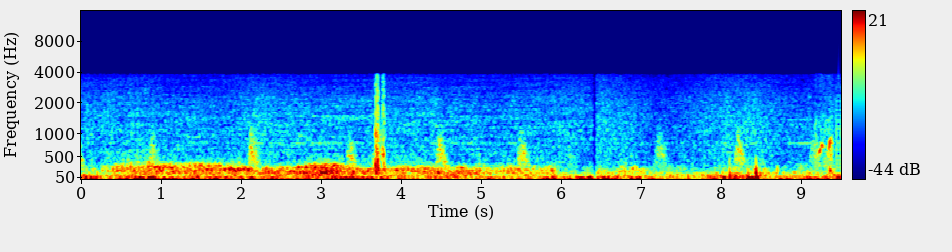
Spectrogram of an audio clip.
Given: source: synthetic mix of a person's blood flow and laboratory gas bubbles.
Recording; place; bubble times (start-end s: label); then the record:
Doppler ultrasound of blood flow; subclavian vein
3.67-3.85 s: bubbles
9.19-9.44 s: bubbles
From the record:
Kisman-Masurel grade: 112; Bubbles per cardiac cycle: 1 to 2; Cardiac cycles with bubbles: 1 to 10%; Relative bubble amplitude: moderate (0.250 to 0.450); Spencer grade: 1 (occasional bubble signal discernible with the cardiac motion signal, with majority of cardiac periods free of bubbles); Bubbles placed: anywhere in the cardiac cycle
